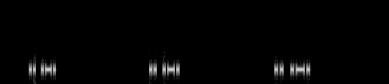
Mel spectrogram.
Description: Morse code, heard as a keyed tone, about 56 wpm, 700 Hz. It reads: IR IR IR
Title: Speed-Racing Multi-letter Phonemes - 45wpm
